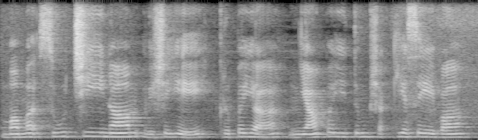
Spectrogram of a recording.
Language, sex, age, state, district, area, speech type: Sanskrit, female, 45-60, Tamil Nadu, Coimbatore, urban, read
